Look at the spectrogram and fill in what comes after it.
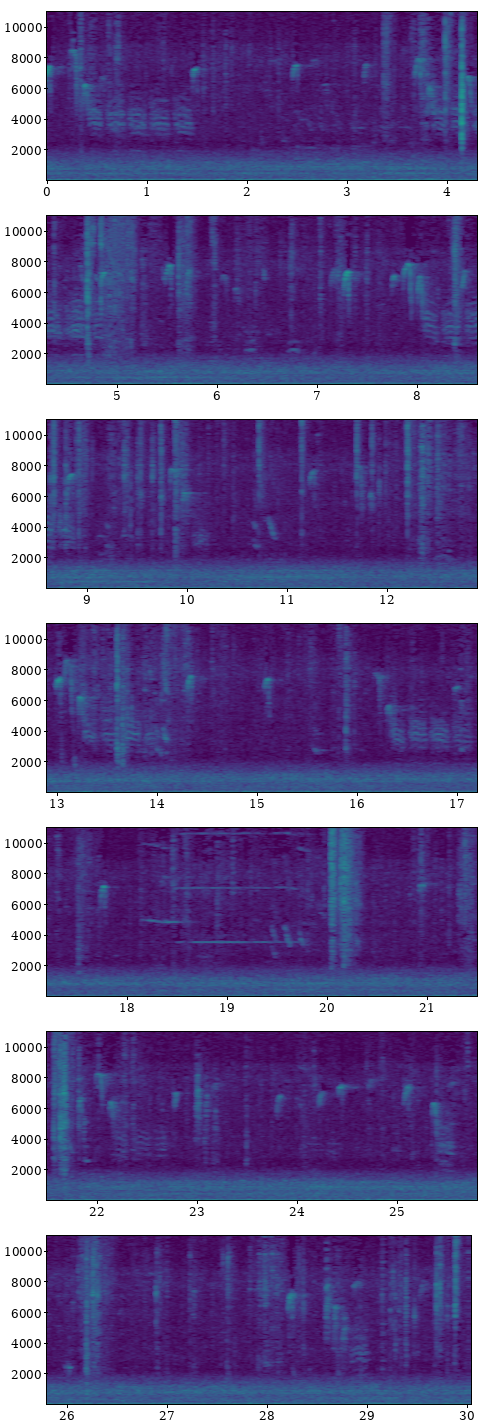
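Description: Small birds chirping now and then, with scattered sharp clicks, over a steady low rumble.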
